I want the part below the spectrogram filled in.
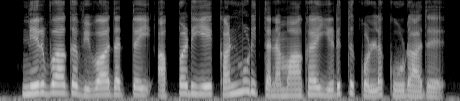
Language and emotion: Tamil, neutral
